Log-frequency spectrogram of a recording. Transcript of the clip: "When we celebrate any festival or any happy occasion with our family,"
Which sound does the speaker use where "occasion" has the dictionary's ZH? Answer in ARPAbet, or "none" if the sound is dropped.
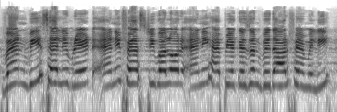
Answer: Z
